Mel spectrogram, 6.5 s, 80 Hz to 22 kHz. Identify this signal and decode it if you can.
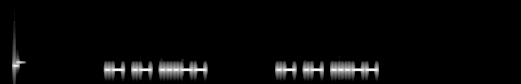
Morse code, heard as a keyed tone, about 28 wpm, 700 Hz. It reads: AA3 AA3
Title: USA Call Sign Prefixes - Repeated 2x - 28wpm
